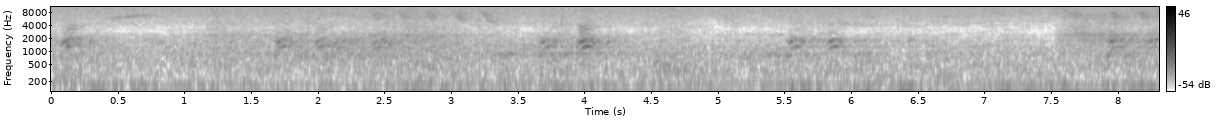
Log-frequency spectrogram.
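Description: Near silence with faint short bird calls, five of them about every two seconds.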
